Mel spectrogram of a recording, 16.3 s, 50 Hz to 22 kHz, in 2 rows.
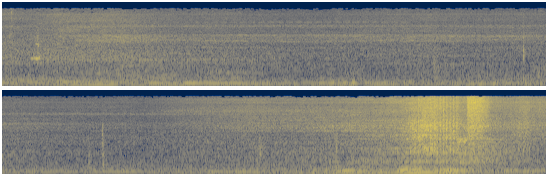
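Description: Engine running steadily close by. From about 13 s in, an engine revs up loudly for a couple of seconds as an off-road buggy is winched up out of a flooded mud pit.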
